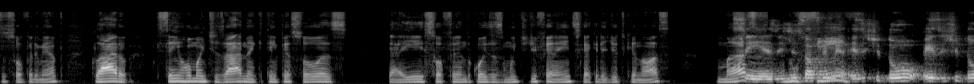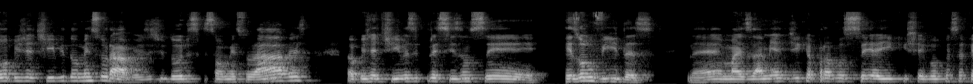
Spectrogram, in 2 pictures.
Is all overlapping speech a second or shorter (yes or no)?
no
